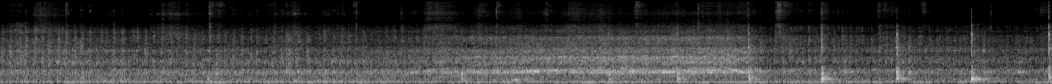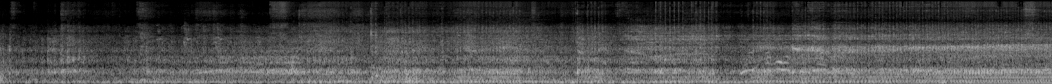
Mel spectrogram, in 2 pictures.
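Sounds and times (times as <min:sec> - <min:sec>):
engine running: 0:00.0 - 0:21.0
sharp knocks: 0:08.2 - 0:09.9.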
